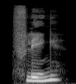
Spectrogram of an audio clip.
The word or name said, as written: flænge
